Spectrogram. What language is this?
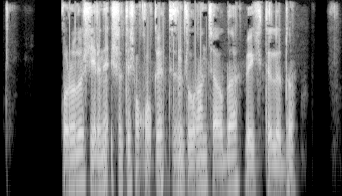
Uyghur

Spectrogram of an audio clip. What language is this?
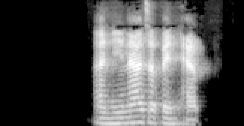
Thai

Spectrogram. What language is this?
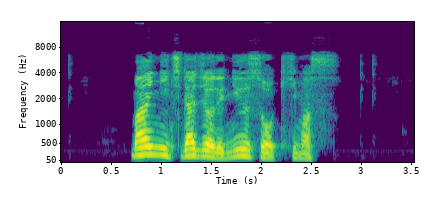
Japanese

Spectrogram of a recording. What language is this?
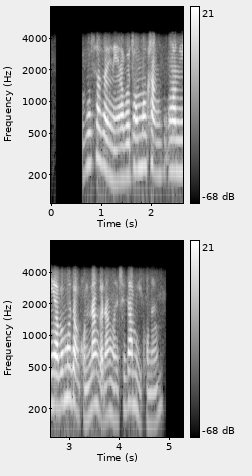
Bodo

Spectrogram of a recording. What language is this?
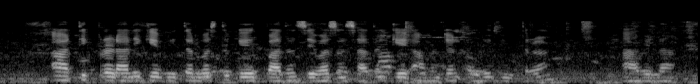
Bhojpuri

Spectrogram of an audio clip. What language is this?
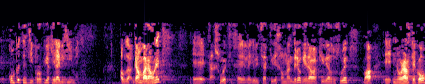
Basque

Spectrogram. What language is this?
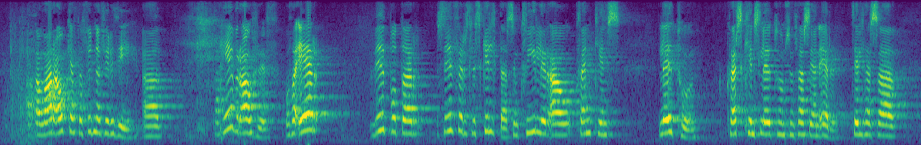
Icelandic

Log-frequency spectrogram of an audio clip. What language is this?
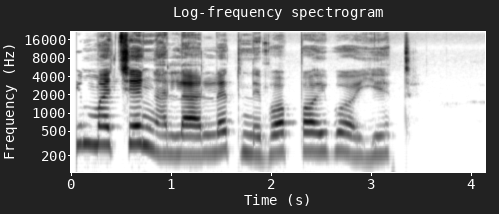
Kalenjin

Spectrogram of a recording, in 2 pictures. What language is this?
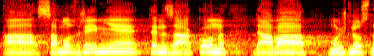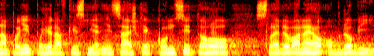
Czech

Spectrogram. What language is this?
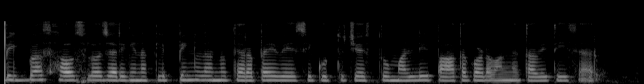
Telugu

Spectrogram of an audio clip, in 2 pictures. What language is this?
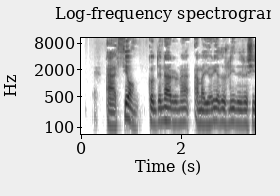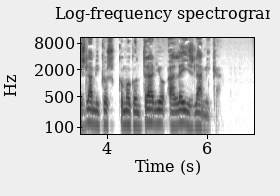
Galician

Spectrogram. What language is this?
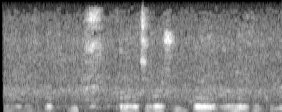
Bangla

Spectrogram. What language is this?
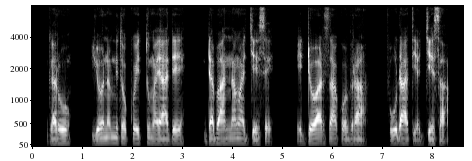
Oromo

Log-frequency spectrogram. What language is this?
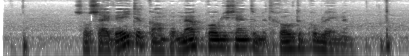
Dutch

